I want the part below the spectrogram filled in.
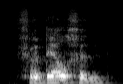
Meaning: to exterminate
- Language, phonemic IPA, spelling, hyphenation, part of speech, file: Dutch, /vərˈdɛl.ɣə(n)/, verdelgen, ver‧del‧gen, verb, Nl-verdelgen.ogg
